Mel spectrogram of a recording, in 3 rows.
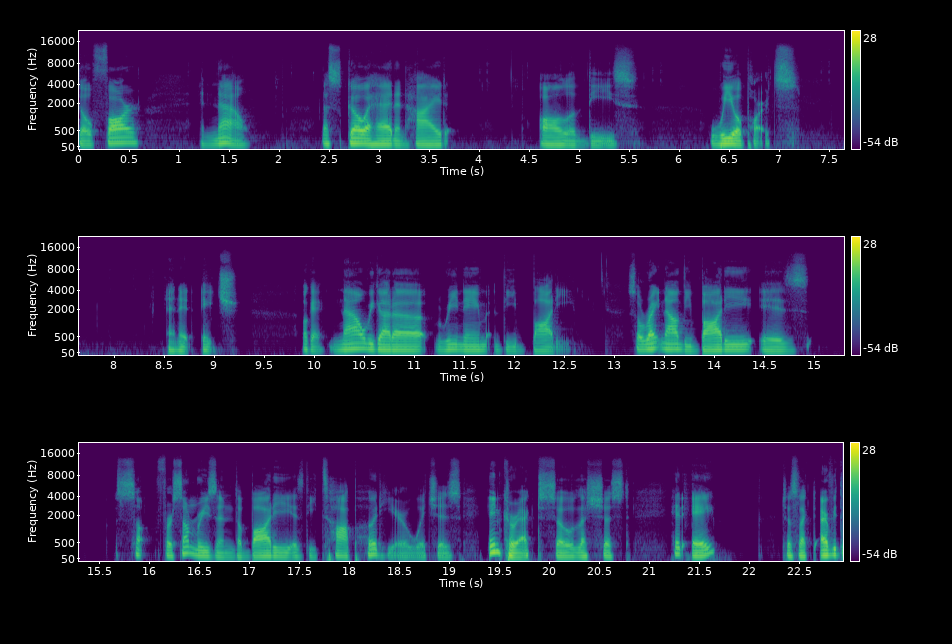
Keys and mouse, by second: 0.1 click, 1.1-1.6 middle drag, 2.2 shift+middle click, 4.0 shift+click, 4.5-5.0 middle drag, 5.8 shift+click, 6.4-6.9 middle drag, 8.2 shift+drag, 8.9 h, 9.3-10.0 middle drag, 10.5 middle click, 12.0 middle click, 12.8 shift+middle drag, 13.8 click, 14.4-15.3 middle drag, 15.3 click, 15.5 shift+middle drag, 16.3 shift+middle drag, 17.2-17.6 middle drag, 20.3-20.8 middle drag, 21.4 a.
